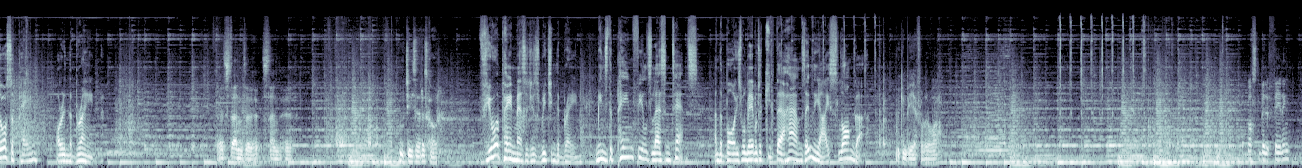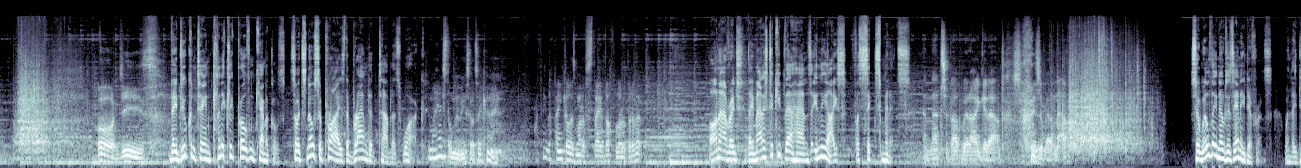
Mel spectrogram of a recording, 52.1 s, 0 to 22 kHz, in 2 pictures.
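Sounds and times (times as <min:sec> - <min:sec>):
ice cubes and water splashing: 0:00.0 - 0:01.4
background music: 0:00.0 - 0:49.2
ice cubes rattling in water: 0:26.3 - 0:27.7, 0:47.2 - 0:49.4.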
